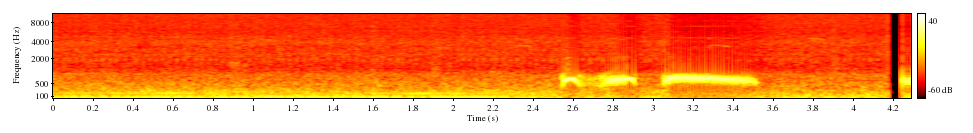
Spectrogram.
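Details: Spotted dove in a calling contest between a stuttering-voiced decoy and an odd-sounding dove: after a low engine rumble, three short mid-pitched cooing notes, the last one longest and level, then a sharp click.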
